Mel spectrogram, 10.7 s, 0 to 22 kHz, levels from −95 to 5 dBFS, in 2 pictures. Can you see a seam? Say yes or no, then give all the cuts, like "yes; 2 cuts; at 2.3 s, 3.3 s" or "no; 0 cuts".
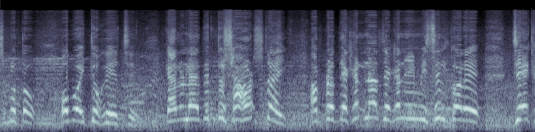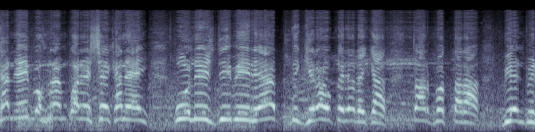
no; 0 cuts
